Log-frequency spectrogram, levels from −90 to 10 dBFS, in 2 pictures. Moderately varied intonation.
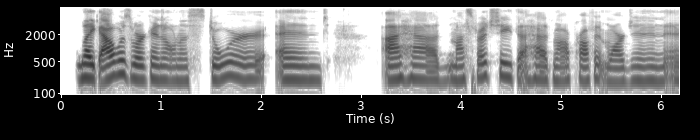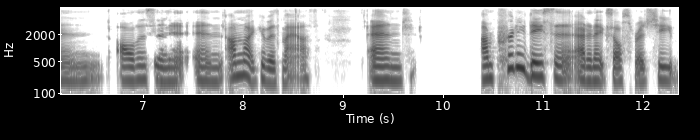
No: narrow, 2.1 semitones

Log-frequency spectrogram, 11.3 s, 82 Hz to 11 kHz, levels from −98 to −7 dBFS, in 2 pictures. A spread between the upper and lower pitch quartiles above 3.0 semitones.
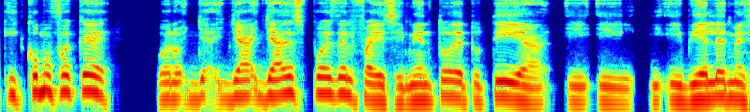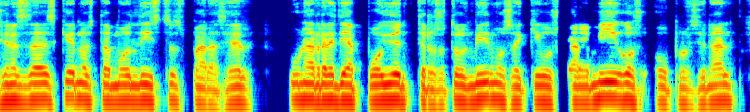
No: narrow, 2.6 semitones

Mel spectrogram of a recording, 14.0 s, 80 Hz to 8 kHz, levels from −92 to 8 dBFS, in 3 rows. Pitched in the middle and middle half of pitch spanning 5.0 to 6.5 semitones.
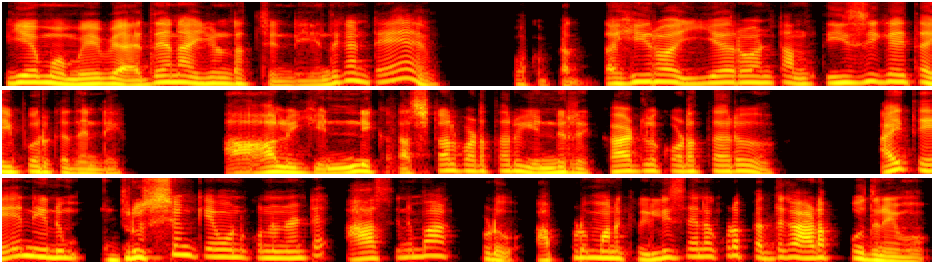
Yes: medium, 165 Hz; wide, 5.4 semitones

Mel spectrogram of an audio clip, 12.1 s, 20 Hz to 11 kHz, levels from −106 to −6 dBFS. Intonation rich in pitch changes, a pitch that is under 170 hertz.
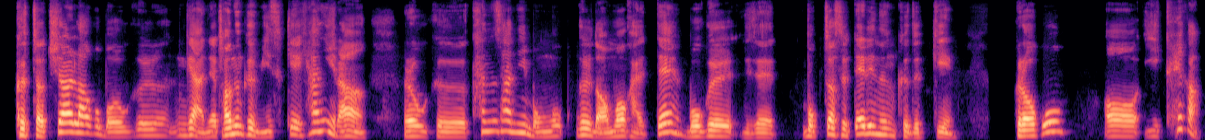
Yes: wide, 7.7 semitones; low, 135 Hz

